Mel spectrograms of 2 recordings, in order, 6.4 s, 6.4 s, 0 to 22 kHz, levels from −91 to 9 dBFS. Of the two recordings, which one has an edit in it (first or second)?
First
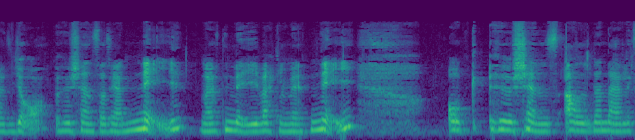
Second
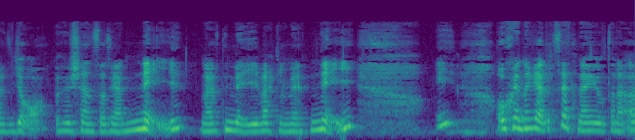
second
